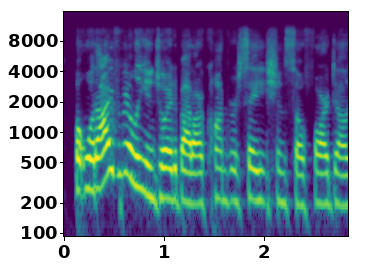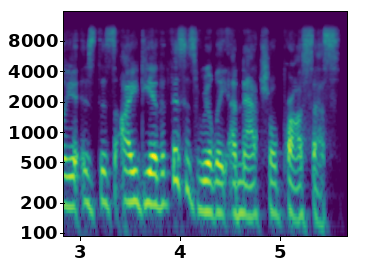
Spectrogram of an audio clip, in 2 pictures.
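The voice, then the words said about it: New York City accent. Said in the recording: “I'm a New York City kid too. You might have gotten from the accent.”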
